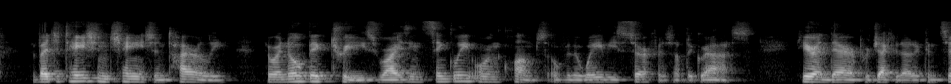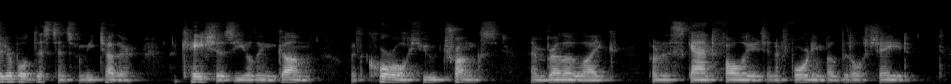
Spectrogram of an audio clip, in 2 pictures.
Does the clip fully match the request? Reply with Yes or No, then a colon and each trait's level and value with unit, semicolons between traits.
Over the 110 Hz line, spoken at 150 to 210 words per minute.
No: low, 105 Hz; average, 160 wpm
